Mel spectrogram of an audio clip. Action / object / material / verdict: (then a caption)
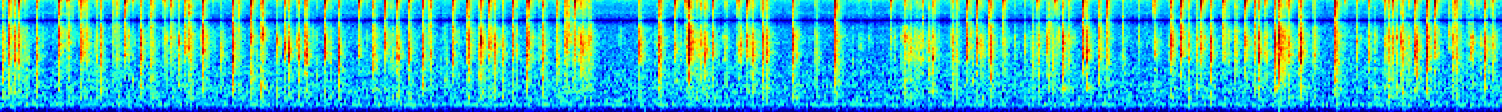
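tap / plastic computer keyboard keys / plastic / none. A hand types rapidly on a backlit plastic computer keyboard with fingertips and nails, producing a dense stream of short, bright clicking taps. The taps pause briefly around the six- and nine-second marks before continuing, with no low-end thump and almost no ring after each tap.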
